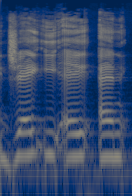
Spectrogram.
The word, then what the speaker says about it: Jeane: find me Gan j e a n e Jean the E is silent I'm a little I'm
